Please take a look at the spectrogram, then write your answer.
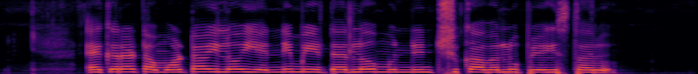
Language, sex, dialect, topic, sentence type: Telugu, female, Utterandhra, agriculture, question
